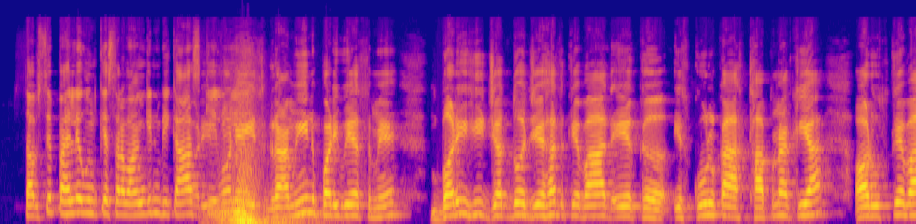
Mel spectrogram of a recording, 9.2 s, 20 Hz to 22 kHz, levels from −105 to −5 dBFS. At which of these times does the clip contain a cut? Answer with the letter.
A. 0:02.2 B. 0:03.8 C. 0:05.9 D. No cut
A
